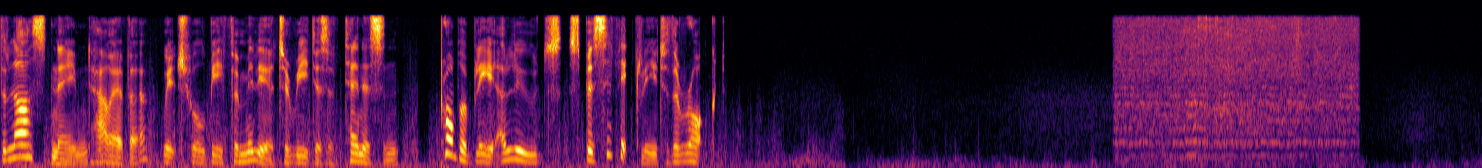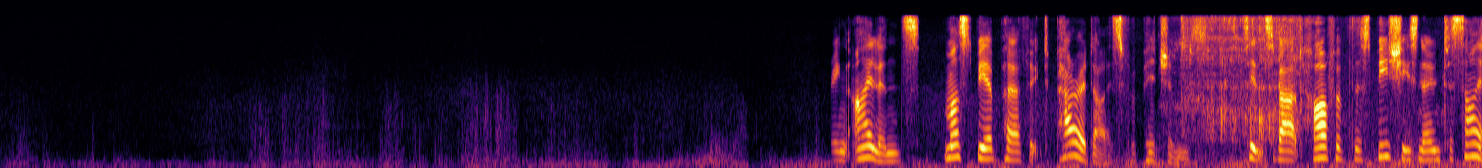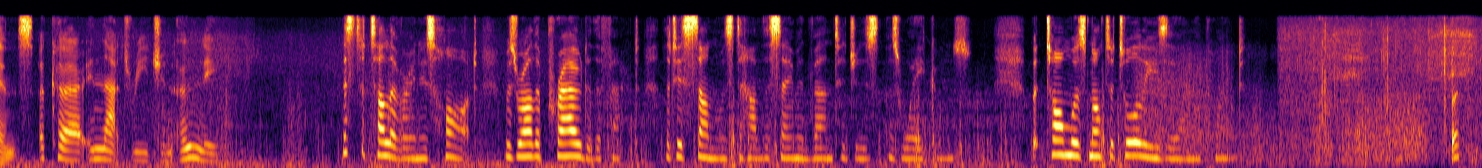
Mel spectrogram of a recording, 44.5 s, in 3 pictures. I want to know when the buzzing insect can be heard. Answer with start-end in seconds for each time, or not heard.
11.1-13.6, 42.4-44.4.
